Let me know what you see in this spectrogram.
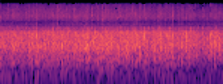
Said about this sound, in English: Clap your hands if you believe he crashed. How many of you are confused and you're just clapping to be polite to me because it's Pastor Appreciation Month?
